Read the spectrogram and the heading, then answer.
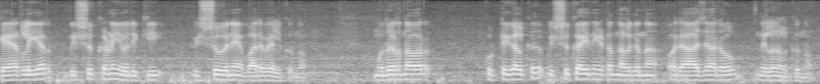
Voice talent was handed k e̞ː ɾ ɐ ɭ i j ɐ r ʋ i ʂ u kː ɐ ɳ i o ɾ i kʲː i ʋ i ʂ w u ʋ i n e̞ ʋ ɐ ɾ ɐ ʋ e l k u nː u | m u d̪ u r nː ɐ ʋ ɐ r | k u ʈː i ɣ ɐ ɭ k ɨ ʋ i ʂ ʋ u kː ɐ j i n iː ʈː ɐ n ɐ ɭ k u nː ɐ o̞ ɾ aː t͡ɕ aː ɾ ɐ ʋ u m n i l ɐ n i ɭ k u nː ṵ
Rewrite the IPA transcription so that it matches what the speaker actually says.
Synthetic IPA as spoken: k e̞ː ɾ ɐ ɭ i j ɐ r ʋ i ʂ u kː ɐ ɳ i o ɾ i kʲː i ʋ i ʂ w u ʋ i n e̞ ʋ ɐ ɾ ɐ ʋ e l k u nː u | m u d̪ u r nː ɐ ʋ ɐ r | k u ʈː i ɣ ɐ ɭ k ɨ ʋ i ʂ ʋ u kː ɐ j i n iː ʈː ɐ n ɐ ɭ k u nː ɐ o̞ ɾ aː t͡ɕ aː ɾ ɐ ʋ u m n i l ɐ n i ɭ k u nː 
